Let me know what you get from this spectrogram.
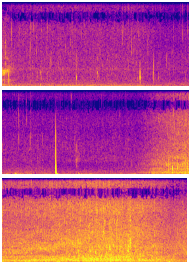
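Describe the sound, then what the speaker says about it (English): Heavy rain pours on a lake trail, with water streaming across the path. Scattered drips and one sharp tap come first, then the downpour swells into a loud, steady hiss for the second half. "there's literally just water pouring down everywhere"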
